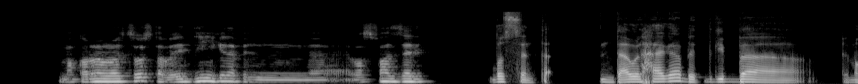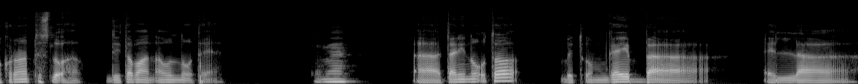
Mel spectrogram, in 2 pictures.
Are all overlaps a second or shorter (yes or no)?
yes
